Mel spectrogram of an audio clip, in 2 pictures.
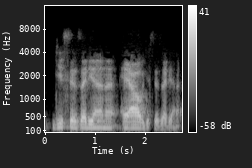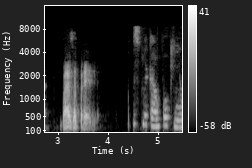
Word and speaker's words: vasa prévia: prévia, e se escreve vasa prévia, mas a pronúncia é vasa prévia.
